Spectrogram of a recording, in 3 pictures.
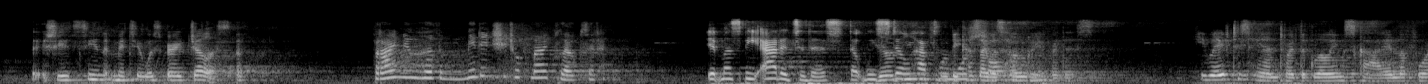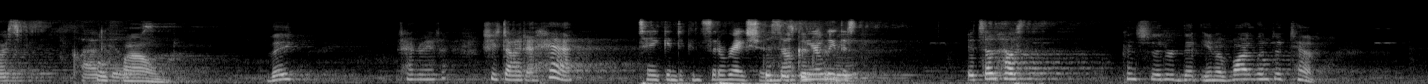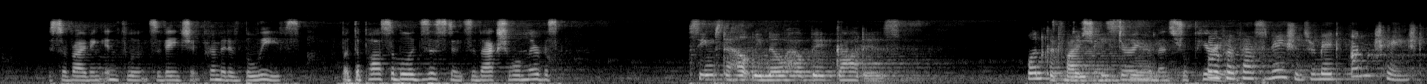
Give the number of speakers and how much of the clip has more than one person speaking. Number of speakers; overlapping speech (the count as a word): five, about 12%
